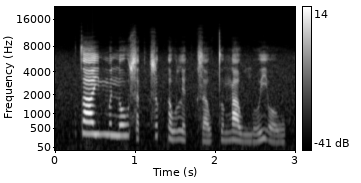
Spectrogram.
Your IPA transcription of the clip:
t̪ aː˥ j m ɵ˥ n o˥ w s ɐ˨ k̚ t͡s ʊ˥ k̚ ɐ˨˥ w l ɪ˨˥ k̚ t͡s ɐ˨˥ w t̪ ʊ˨˧ ŋ aː˨ w ŋ uː˨˥ j o˨˧ w

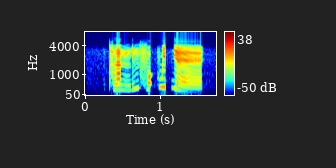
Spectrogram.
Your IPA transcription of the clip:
pʰ l a˧ n ŋ i˥˩ n f ɔ˦˥ ʔ k w i˥˩ t̚ j ɛː˨˩

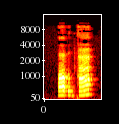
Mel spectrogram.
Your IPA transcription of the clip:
ɔ ʔ u b k ɔ̃

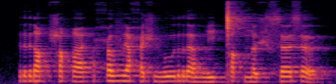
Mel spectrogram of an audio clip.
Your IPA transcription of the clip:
r ɛ q ʃ ɪ q e | ħ ʊ v e ħ ɪ ʃ ɦ u r ɐ ɦ i ǀ ɐ q n u ʃ s œ s œ

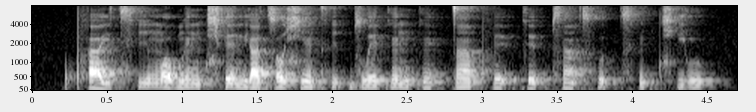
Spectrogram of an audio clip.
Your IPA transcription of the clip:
pʰ a˨˩ j t͡sʰ i˦ m ɔ˧ b ẽ˥˧ n t͡ɕʰ e˥˧ n̪ j a˨˩ d͡z ɔ˥˧ ɕ ẽ˧ t̪ʰ i˦ p̚ d͡z w e˦ k ẽ˥˧ ŋ k ẽ˨ t̚ t̪ ã˧ pʰ e˨ ʔ k e˨ p̚ s ã˧ t͡sʰ u˦ t̚ t͡sʰ ĩ˨ k̚ t͡ɕʰ j u˦

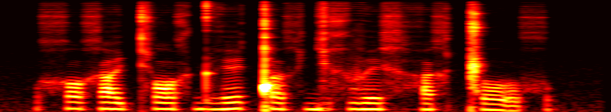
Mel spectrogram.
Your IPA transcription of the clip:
x ɔ x a cʰ ɔ x ɖʱ e ǃ ɐ x ɟ ɨ x v e x h a x ǁ o x

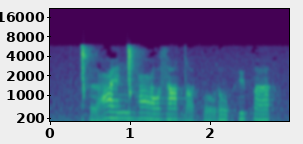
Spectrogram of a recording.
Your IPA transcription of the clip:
ǀʰ ə˨˩˦ ʕ ɛ˥ ŋ͡ǀ ə̤˥ ʕ ɔ˥ z ɐ˥ dˤ ə˨˩˦ k o˨˩˦ ɾ o˨˦ h y˥ p ɐ˥

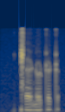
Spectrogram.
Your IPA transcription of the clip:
ǁ ɛ ɳ œ ʈ ə ʈ

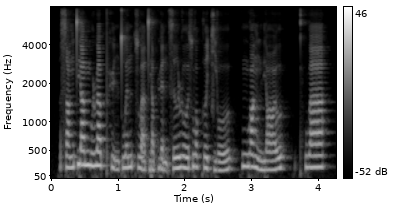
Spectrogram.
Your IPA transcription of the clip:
s ɑ˧˥ ŋ t̪ j ä˥ m u˧˥ ɻ ä˥ pʰ y̰˨˩ n t̪ w ə˥ n t͡s w ä̰˨˩ t̪ j ä˦ p ɥ ɛ̰˨˩ n s ɹ̩˥ ɻ o˧˥ ʊ̯ s w ɔ˥˧ k ɤ˥˩ t͡ɕ j o˧˥ ʊ̯ | n̪ w ɑ˥˩ ŋ n̪ j ɑ˧˥ ʊ̯ | kʰ w ä˥

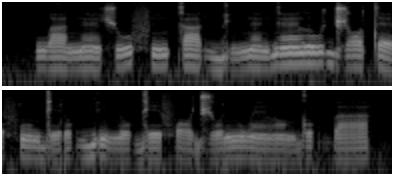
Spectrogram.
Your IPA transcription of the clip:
w a˨ n ɛ̃˨ ʃ u˨˦ f ĩ˧ k a˧ ɡ͡b i˨ n ɛ̃˧ ɡ ɛ̃˦ l u˦ d͡ʒ ɔ˦ t ɛ˦˨ f ũ˧ ɡ e˨ ɾ o˨˦ ɡ͡b ĩ˦˨ n o˨ ɡ e˨ f ɔ˨ d͡ʒ o˨ ɾ ĩ˧ w ɛ̃˨ l ɔ̃˨ ɡ o˧ ɡ͡b a˦

